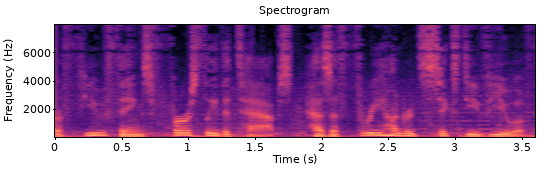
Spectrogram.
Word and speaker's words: TAPS: system called a top attack protection system taps pronounced taps.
